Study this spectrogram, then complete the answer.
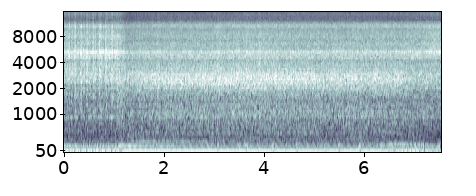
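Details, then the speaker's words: Acura RSX tuned for RDX injectors, running on smaller stock injectors: catches after a second, then lumpy uneven pulses about four per second as the ECU adds fuel to compensate; rough running from undersized injectors. "so you can kind of even hear that the computer was trying to like compensate by adding more fuel into the smaller injectors to try to keep it to where the car was tuned with the RDX ones"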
